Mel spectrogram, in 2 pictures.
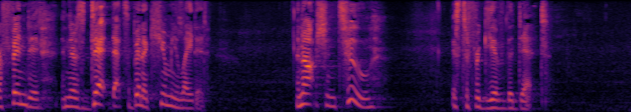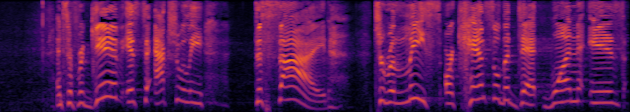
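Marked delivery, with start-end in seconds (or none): none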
